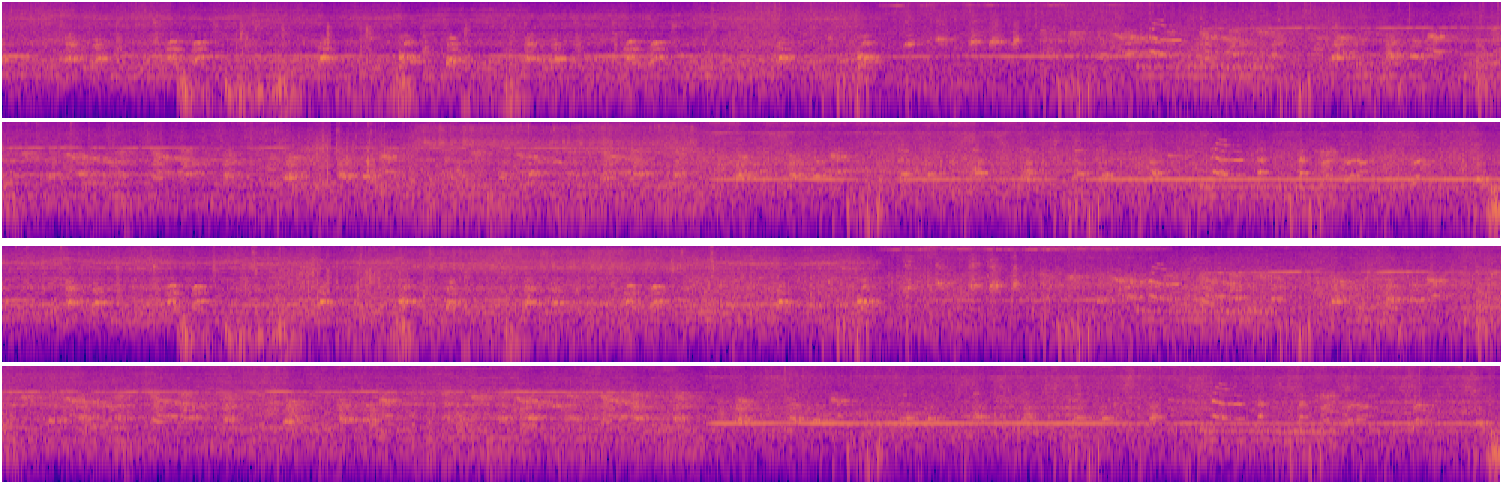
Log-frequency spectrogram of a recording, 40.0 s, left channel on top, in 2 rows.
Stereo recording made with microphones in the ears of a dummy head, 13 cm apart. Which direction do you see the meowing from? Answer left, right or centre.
centre.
